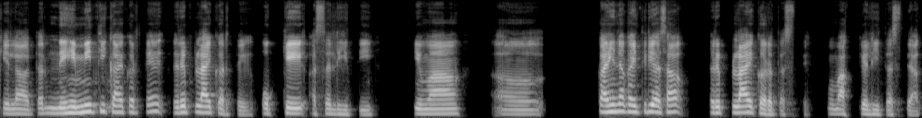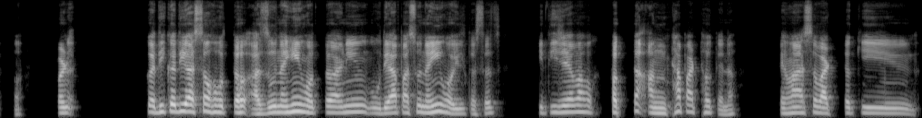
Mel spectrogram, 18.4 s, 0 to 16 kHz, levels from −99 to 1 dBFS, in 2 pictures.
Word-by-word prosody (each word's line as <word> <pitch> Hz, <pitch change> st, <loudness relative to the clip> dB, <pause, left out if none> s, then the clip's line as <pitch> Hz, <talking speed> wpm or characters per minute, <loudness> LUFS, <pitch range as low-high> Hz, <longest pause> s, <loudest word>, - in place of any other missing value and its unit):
केला 150 Hz, -2 st, -2 dB
तर 155 Hz, -, -4 dB
नेहमी 175 Hz, +5 st, +5 dB
ती 225 Hz, -, +1 dB
काय 190 Hz, -1 st, +2 dB
करते 195 Hz, +4 st, -4 dB, 0.2 s
रिप्लाय 190 Hz, 0 st, +4 dB
करते. 120 Hz, -2 st, -7 dB
ओके 160 Hz, +1 st, +6 dB
असं 140 Hz, +2 st, -6 dB
लिहिते 130 Hz, -1 st, -8 dB, 0.4 s
किंवा 145 Hz, -1 st, +1 dB, 0.5 s
अ, -, -, -13 dB, 1.0 s
काही 200 Hz, +1 st, +7 dB
ना 220 Hz, +1 st, +3 dB
काहीतरी 210 Hz, 0 st, +2 dB
असा 200 Hz, +1 st, +3 dB, 0.3 s
रिप्लाय 180 Hz, +2 st, +4 dB
करत 135 Hz, -5 st, -1 dB
असते, -, -, -14 dB, 0.3 s
वाक्य 145 Hz, +1 st, -4 dB
लिहीत 130 Hz, -1 st, -7 dB
असते 125 Hz, -, -9 dB
अख्ख. -, -, -11 dB, 0.4 s
पण 175 Hz, 0 st, +1 dB, 0.8 s
कधी-कधी 205 Hz, +3 st, +2 dB
असं 210 Hz, +1 st, +4 dB
होतं, 190 Hz, -1 st, +2 dB
अजूनही 185 Hz, +8 st, +2 dB
होतं 185 Hz, -2 st, -1 dB
आणि 190 Hz, +3 st, 0 dB, 0.2 s
उद्यापासूनही 180 Hz, +4 st, +2 dB
होईल 150 Hz, -7 st, -1 dB
तसंच, 160 Hz, +5 st, -9 dB, 0.4 s
की -, -, -8 dB
ती 190 Hz, 0 st, -5 dB
जेव्हा 195 Hz, +1 st, 0 dB, 0.2 s
फक्त 210 Hz, +5 st, -1 dB
अंगठा 175 Hz, +4 st, -2 dB
पाठवते 185 Hz, -9 st, -6 dB
ना, 130 Hz, +2 st, -9 dB, 0.5 s
तेव्हा 170 Hz, +2 st, -1 dB
असं 175 Hz, +2 st, -5 dB
वाटतं, 165 Hz, 0 st, -1 dB
की 160 Hz, -3 st, -4 dB
175 Hz, 145 wpm, -24 LUFS, 155-195 Hz, 1.0 s, काही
